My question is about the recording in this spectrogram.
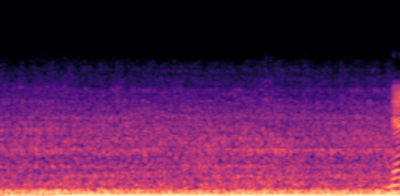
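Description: Semi-truck's diesel engine running at low revs as the truck creeps through a yard, a steady low drone heard from inside the cab.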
